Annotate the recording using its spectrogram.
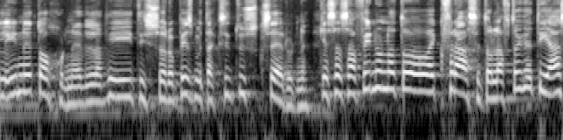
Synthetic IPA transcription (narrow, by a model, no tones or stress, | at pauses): line̞t̪o̞xune̞ðilɐðit̪isi̥so̞ɾo̞pie̞zme̞t̪ɐksit̪uskse̞ɾune̞ce̞sɐsɐfinunɐt̪o̞e̞kfɾɐset̪eolɐft̪o̞ʝɐt̪iɐ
